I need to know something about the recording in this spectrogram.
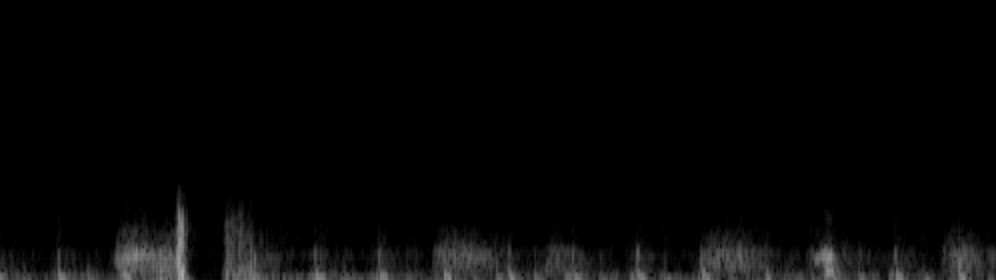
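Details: Mitral stenosis: regular heart sounds with a low-pitched, rumbling diastolic murmur filling the pause after the second sound, heard with the stethoscope bell.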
